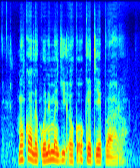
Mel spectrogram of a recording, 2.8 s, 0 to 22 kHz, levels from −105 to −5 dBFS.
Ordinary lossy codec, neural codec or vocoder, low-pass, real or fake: none; codec, 44.1 kHz, 7.8 kbps, Pupu-Codec; none; fake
